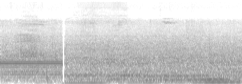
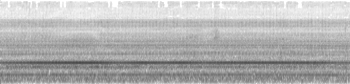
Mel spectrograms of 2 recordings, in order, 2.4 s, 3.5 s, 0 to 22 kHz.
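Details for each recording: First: Mueller spin dryer (centrifuge) plugged in hums/growls like the motor is running but drum does not spin, as if lacking power; steady electrical hum with no spin-up. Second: Mueller centrifugal clothes spinner (220 V) that only hummed and wouldn't spin, running normally after its capacitor was replaced: steady whirring hum with a constant high tone, drum spinning evenly at speed with no straining.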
